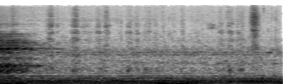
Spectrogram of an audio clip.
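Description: A pen or pencil scratches across paper as something is written down by hand, a faint run of short scratchy strokes that keeps an uneven rhythm.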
